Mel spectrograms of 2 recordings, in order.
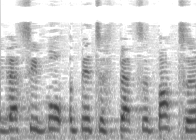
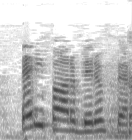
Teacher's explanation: the Americans flap the T sound you know it sounds like an almost dare sound and not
